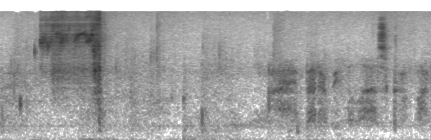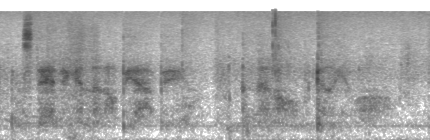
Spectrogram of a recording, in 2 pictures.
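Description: Soft whispered speech, too quiet for words to be made out, with a short louder hiss under a second in.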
